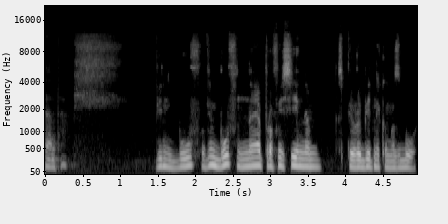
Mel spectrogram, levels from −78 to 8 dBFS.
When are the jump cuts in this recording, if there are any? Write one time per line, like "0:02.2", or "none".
0:01.4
